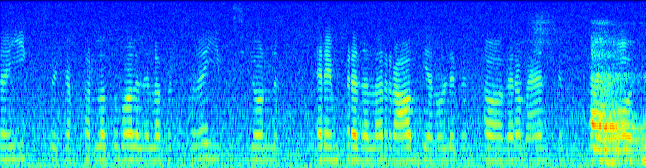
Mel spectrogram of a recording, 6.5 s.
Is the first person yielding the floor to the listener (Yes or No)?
Yes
